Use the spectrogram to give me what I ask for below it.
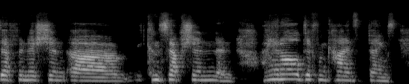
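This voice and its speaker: A woman speaks at a moderate pace in a Boston accent. Her fairly high voice has a bright, sharp tone and lively intonation. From Boston, US. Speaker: recovery speaker sharing experience. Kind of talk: personal testimony. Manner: casual, conversational with fillers.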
